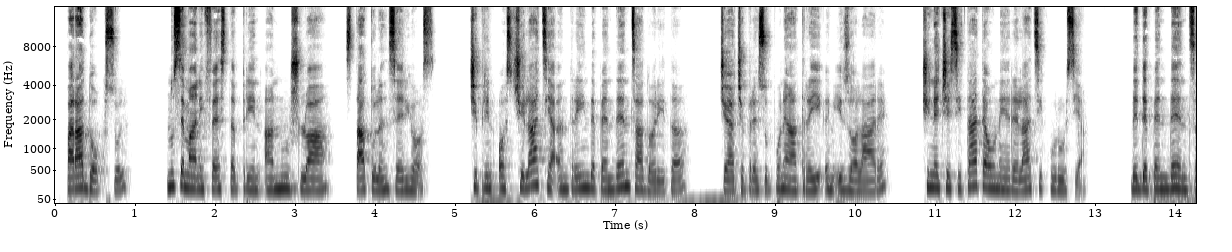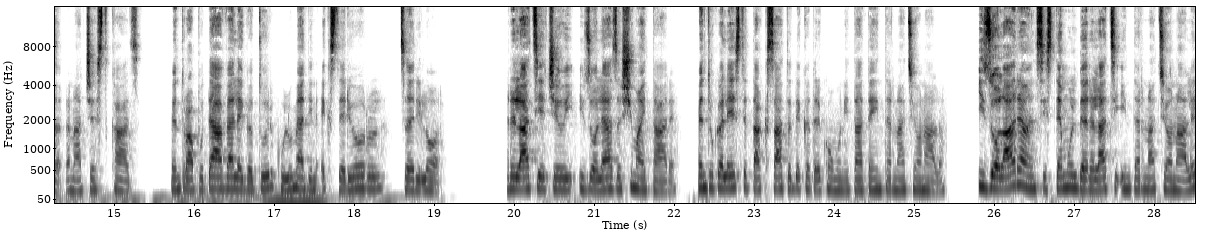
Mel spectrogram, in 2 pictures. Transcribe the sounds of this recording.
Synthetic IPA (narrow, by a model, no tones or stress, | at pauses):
paɾad̪o̞ksul | nuse̞manife̞st̪əpɾinanuʃloa | st̪at̪ulɨnse̞ɾio̞s | t͡ʃipɾino̞st͡ʃilat̪sija̰ʔɨnt̪ɾe̞ind̪e̞pe̞nd̪e̞nt̪sad̪o̞ɾit̪ət͡ʃe̞jat͡ʃe̞pɾe̞supune̞at̪ɾəiʔɨnizo̞laɾe̞ | ʃine̞t͡ʃe̞sit̪at̪eaune̞jre̞lat̪sijkuɾusia̰ | d̪e̞d̪e̞pe̞nd̪e̞nt̪səʔɨnat͡ʃe̞st̪kaz̥pe̞nt̪ɾuaput̪eaːveale̞ɡət̪urʲkulumead̪ine̞kst̪e̞ɾio̞ɾult̪səɾilo̞r | re̞lat̪sije̞t͡ʃe̞ɨjizo̞leazəʃimajt̪aɾe̞pe̞nt̪ɾukəleje̞st̪e̞t̪aksat̪əd̪e̞kət̪ɾe̞ko̞munit̪at̪eaint̪e̞rnat̪sio̞nalə | izo̞laɾeaɨnsist̪e̞muld̪e̞ɾe̞lat̪sijint̪e̞rnat̪sio̞nale̞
